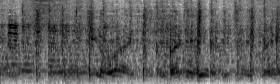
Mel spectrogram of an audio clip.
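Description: Rock song with male vocals played loudly from an amplifier through a Wurlitzer organ's rotating tremolo speaker unit.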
